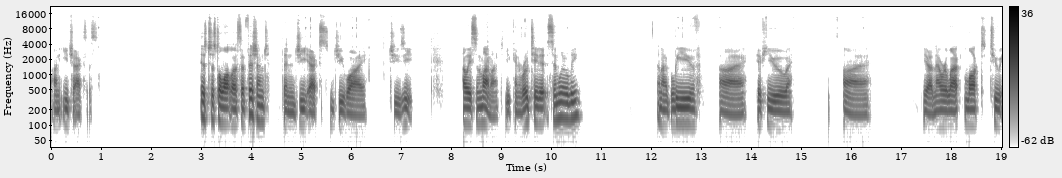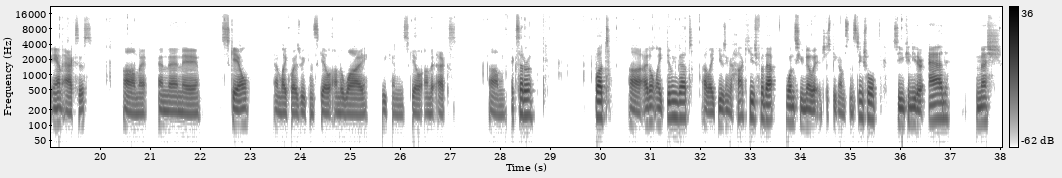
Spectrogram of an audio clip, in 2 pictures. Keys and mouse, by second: 0.9 click, 2.0 shift+middle click, 5.1 click, 6.0 click, 7.3 right click, 9.4 click, 10.3-11.4 drag, 12.5 click, 13.3 click, 14.8 click, 16.2-19.2 drag, 20.3 shift+middle click, 22.4-24.6 drag, 25.6 click, 27.4 shift+drag, 28.8 shift+drag.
